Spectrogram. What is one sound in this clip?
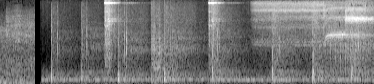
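Footsteps thud slowly on stone.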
